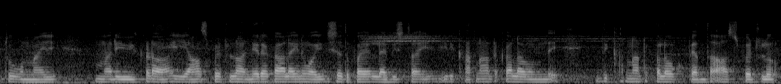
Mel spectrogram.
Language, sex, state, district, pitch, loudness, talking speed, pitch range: Telugu, male, Karnataka, Gulbarga, 120 Hz, -30 LUFS, 160 wpm, 115-125 Hz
